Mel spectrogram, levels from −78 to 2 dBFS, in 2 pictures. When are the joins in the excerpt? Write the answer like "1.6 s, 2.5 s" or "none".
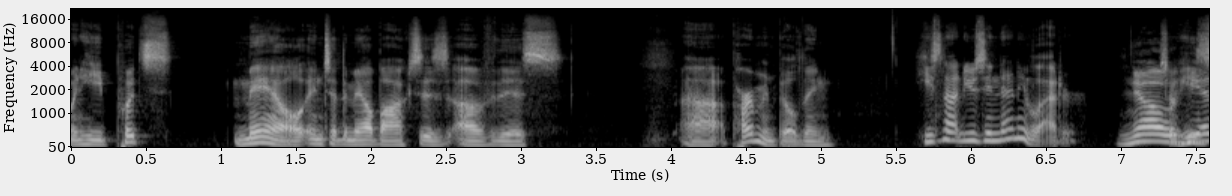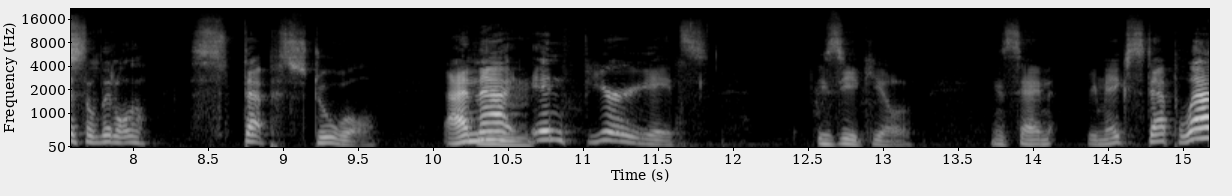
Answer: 14.2 s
